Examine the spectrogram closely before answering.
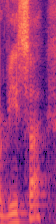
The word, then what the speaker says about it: VESA: a vest VESA plate I think it's pronounced vasa or visa ves a plate on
